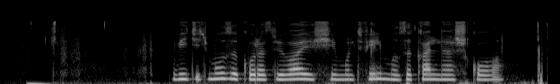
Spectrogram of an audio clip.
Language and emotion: Russian, neutral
